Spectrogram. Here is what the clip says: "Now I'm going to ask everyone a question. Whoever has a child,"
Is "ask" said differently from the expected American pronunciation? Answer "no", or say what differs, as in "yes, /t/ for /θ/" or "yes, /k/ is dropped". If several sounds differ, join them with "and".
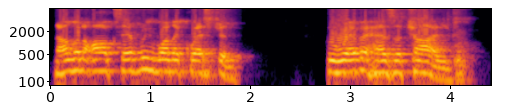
yes, /k/ is dropped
